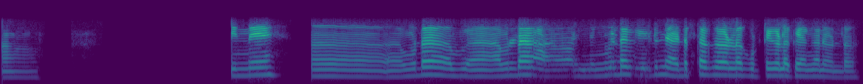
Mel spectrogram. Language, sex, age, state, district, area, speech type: Malayalam, female, 30-45, Kerala, Alappuzha, rural, conversation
